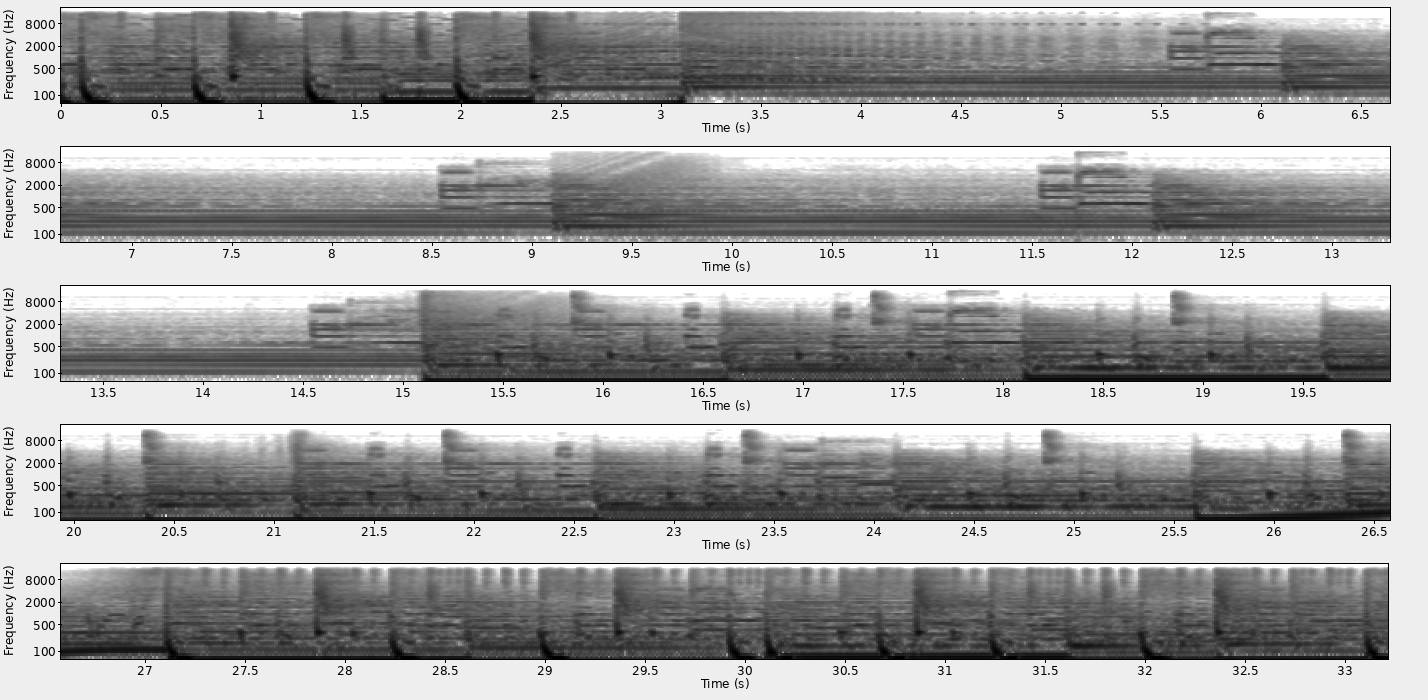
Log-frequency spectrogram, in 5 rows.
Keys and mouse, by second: 0.2-1.7 drag, 1.0 z, 1.7 z, 5.4 z, 7.5 z, 8.2-10.3 drag, 10.6 ctrl+r, 12.7 s, 15.8-20.7 drag, 17.2 s, 21.4 s, 23.4 Tab, 29.8-31.7 right drag.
